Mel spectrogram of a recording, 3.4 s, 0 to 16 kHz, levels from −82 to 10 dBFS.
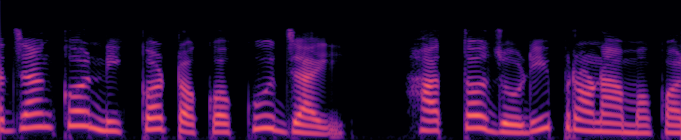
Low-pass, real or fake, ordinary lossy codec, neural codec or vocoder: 7.2 kHz; real; none; none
